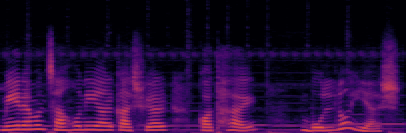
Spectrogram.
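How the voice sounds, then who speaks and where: A woman narrating a romantic audio story in a soft, steady storytelling voice. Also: high-pitched, measured pace, faint music behind. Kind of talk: scripted narration.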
